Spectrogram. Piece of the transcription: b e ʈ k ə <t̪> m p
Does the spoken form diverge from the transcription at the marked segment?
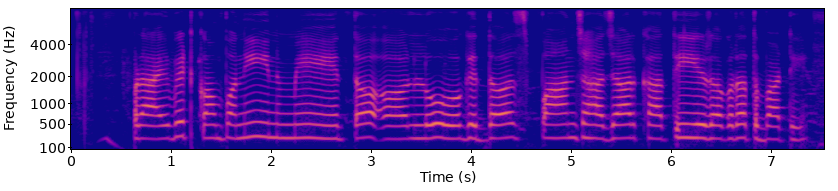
yes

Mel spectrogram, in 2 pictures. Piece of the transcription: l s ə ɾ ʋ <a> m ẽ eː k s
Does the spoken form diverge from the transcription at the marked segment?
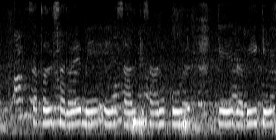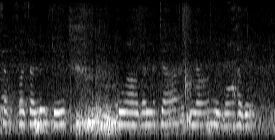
yes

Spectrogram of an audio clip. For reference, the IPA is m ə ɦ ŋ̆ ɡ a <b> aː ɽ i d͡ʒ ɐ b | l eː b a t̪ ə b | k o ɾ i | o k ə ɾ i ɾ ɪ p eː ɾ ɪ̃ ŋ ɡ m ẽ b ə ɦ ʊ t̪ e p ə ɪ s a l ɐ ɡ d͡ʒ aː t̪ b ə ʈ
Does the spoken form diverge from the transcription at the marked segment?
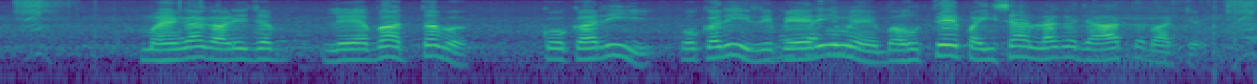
yes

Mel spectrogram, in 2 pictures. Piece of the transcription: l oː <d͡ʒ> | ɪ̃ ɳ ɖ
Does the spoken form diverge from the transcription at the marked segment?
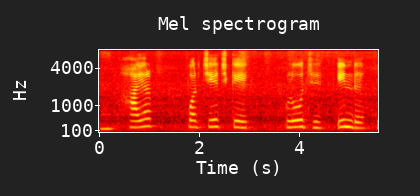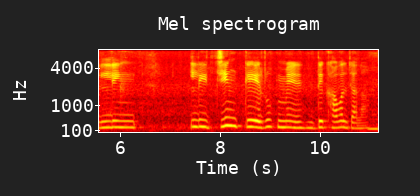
no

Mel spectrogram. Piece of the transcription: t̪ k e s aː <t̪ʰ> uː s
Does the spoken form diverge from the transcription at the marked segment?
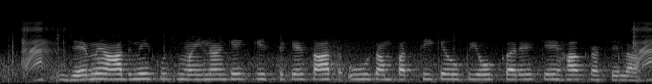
no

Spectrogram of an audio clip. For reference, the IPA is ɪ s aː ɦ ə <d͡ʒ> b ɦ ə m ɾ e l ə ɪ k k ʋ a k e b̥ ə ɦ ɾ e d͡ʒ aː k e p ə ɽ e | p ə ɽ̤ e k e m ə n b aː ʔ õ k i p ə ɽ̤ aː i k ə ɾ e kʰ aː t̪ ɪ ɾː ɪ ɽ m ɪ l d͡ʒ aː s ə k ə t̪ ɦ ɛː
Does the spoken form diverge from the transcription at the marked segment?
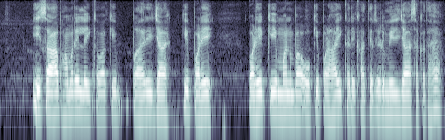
yes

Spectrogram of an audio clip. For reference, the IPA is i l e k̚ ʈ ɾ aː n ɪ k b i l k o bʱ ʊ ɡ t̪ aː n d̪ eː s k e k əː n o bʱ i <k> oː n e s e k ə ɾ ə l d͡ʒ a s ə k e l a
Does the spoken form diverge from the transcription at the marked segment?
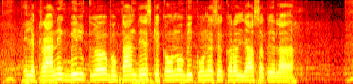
no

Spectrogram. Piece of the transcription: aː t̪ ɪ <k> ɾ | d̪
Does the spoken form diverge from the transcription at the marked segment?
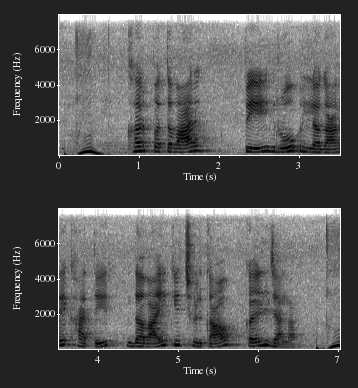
yes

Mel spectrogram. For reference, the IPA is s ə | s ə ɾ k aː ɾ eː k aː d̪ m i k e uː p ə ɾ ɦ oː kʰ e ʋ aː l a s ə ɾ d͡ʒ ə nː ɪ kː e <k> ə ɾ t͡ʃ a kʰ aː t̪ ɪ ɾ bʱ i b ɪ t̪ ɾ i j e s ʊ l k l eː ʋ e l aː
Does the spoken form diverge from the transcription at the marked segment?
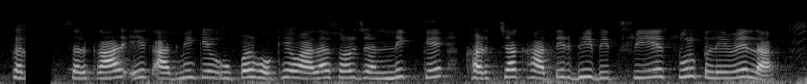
yes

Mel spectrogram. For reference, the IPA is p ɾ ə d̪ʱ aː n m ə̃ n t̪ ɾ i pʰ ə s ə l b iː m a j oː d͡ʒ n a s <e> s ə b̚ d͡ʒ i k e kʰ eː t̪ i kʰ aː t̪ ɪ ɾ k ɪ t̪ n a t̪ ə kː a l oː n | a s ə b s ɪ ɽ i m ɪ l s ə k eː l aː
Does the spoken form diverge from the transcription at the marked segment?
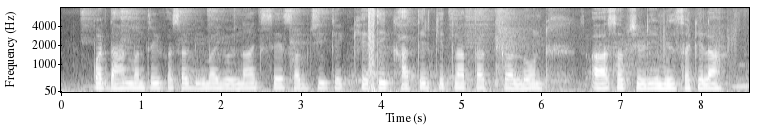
no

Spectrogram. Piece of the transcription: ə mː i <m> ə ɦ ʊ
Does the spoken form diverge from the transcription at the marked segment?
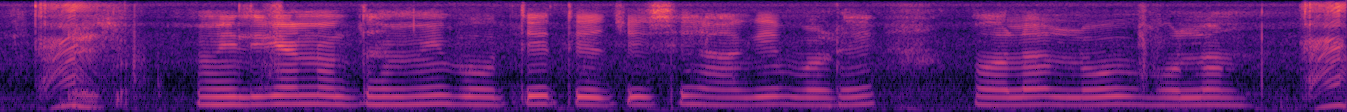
yes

